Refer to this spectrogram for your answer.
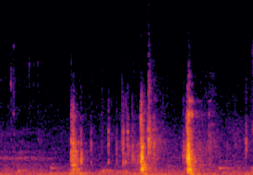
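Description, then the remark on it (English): In a film scene, a door opens with a short scrape and a couple of sharp clacks of the latch or handle, moderately loud, with no voices. “That's when Sammy opens the door to them and realizes they're there.”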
